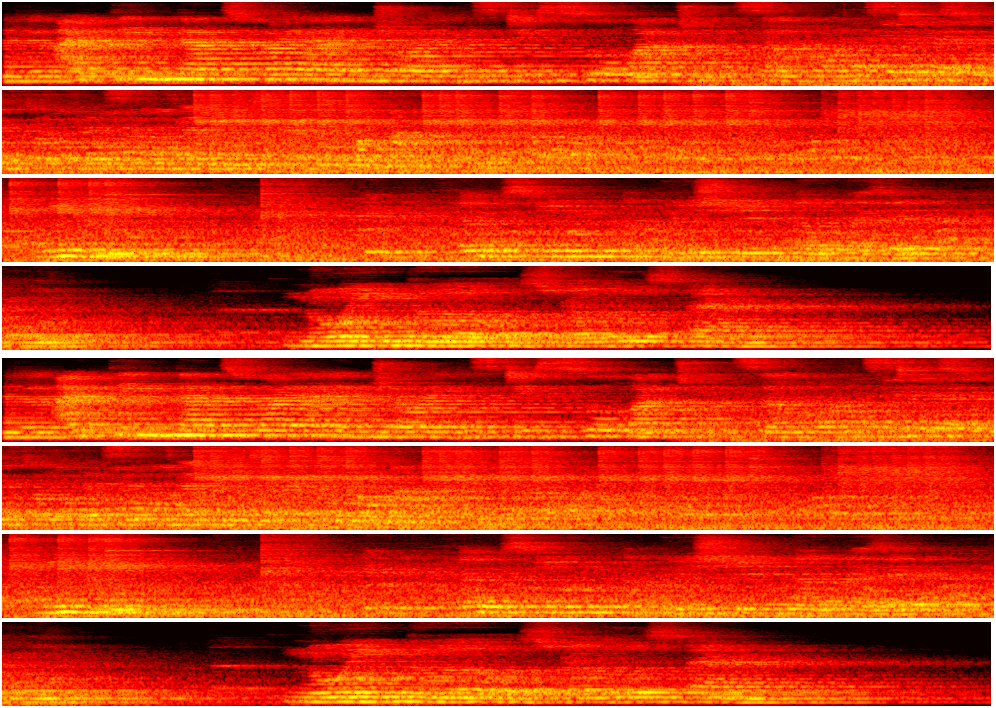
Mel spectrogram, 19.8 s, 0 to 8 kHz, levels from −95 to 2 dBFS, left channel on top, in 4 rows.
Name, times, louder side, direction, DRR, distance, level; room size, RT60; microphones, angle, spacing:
voice 1, 0.0-6.8 11.1-11.6 15.9-16.1, right 1 dB, 60° right, -10 dB, 0.6 m, -27 dB
sound 1, 3.3-15.1, equal, 90° left, 0.5 m, -32 dB
Typewriter, 5.8-8.8 9.1-10.7 11.0-12.0, equal, 5° left, 0.3 m, -33 dB
voice 2, 10.0-10.6 11.7-15.1 16.3-18.7, equal, 15° right, -15 dB, 1.0 m, -25 dB
3.2 x 2.1 x 2.3 m, 2.8 s
head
